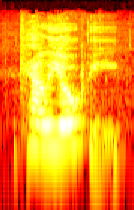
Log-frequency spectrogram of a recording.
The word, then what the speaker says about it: Calliope: No, it's Calliope. Oh. The real name is Calliope, but I think she has the emphasis on the wrong syllable.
